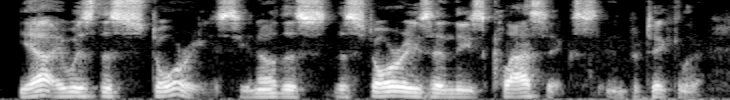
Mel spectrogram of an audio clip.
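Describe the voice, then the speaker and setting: In a normal speaking voice, a man talks at a moderate pace and medium pitch with ordinary pitch variation. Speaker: filmmaker. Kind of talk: interview conversation.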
